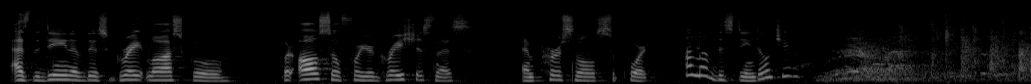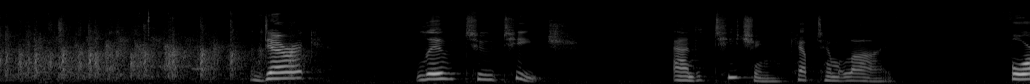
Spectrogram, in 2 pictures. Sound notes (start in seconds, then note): 8.3 audience applauds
